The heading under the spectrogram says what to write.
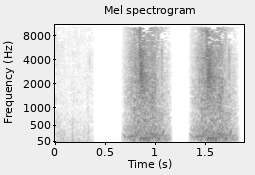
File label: sand Slow; Legends of the Hidden Temple - Unlock the Past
